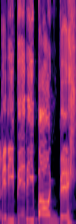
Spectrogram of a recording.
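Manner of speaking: very high Italian-sounding nonsense noises. Doing a comedy bit of nonsense sounds, making Italian noises. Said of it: "a bunch of freaking Italian noises coming out of your mouth".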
